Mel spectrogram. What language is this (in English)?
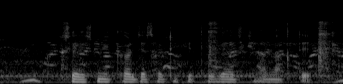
Marathi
